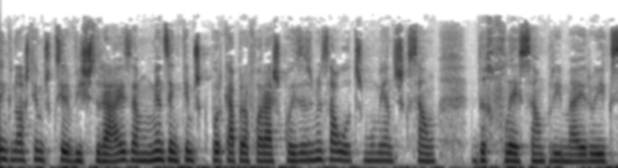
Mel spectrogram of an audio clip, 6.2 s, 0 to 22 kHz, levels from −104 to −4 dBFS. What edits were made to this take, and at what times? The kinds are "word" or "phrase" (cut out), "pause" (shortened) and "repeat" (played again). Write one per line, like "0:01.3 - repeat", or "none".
none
